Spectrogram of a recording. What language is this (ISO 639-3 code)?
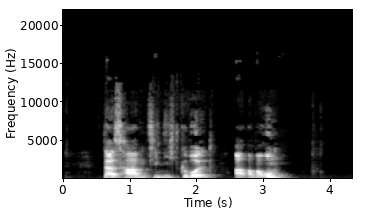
deu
